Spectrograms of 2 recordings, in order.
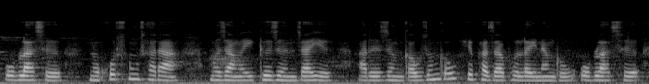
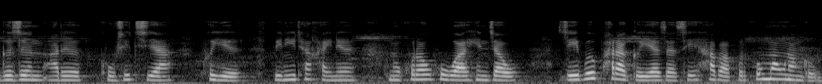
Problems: low volume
